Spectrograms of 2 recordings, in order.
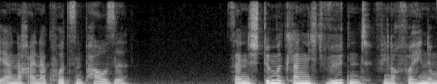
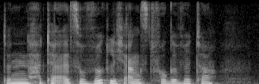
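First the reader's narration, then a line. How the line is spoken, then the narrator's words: Murmured to himself. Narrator (German): murmelte Takeda mehr zu sich selbst denn an Hinata gewandt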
